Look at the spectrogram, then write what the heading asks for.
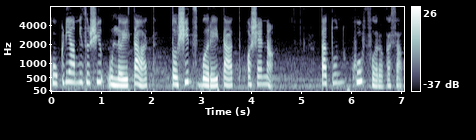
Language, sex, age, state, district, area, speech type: Goan Konkani, female, 18-30, Goa, Salcete, rural, spontaneous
